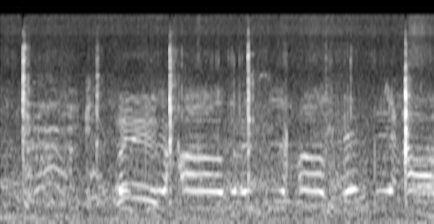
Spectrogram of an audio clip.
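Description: Voices talking, too unclear to make out words, from about a second in, with a few sharp clicks scattered through.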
